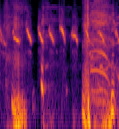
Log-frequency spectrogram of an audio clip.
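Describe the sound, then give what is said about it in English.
A quick series of bright, high-pitched bird chirps repeats in a steady rhythm, clear, with a low clucking undertone and a busier burst of twittering near the end. “Wow, we have a new friend in the nest.”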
